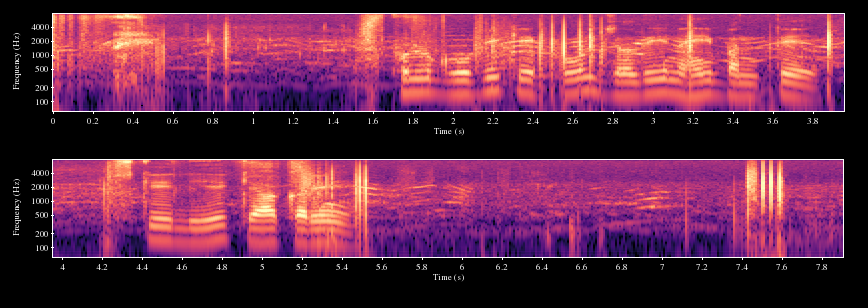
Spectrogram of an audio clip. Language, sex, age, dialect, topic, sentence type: Hindi, male, 41-45, Garhwali, agriculture, question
